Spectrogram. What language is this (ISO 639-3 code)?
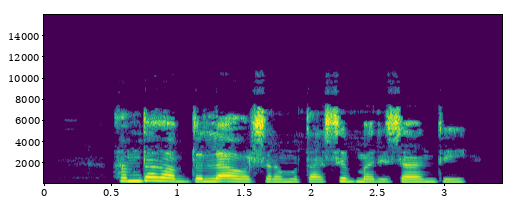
pus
